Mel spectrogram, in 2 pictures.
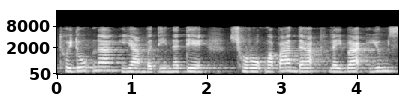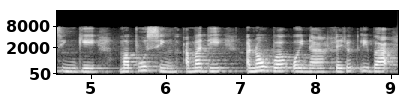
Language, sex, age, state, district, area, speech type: Manipuri, female, 45-60, Manipur, Kakching, rural, spontaneous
